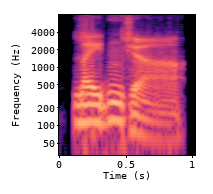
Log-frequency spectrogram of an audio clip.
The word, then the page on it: Leyden jar: British English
